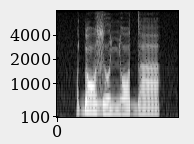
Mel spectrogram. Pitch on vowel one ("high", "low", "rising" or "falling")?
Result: high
